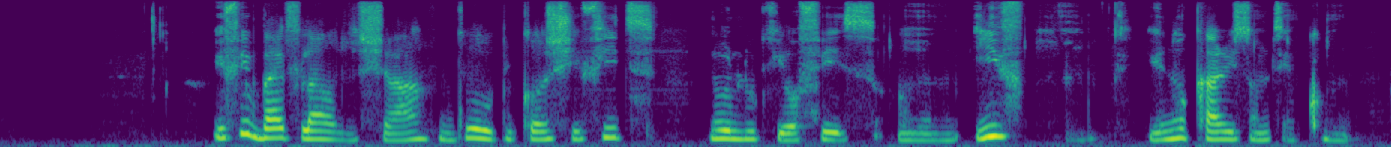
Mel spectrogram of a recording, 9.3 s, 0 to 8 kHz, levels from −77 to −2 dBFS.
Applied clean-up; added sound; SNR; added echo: neural diffusion model UNIVERSE++.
